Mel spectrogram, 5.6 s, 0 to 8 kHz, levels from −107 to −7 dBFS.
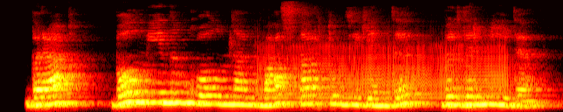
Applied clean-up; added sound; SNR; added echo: none; Brass instrument; 20 dB; reverberation time 0.9 s.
